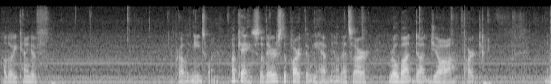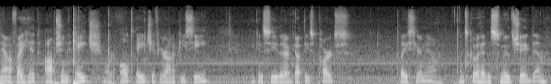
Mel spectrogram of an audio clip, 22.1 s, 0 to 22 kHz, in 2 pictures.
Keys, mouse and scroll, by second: 8.7 middle click, 10.0 KP_3, 13.2 alt+h, 15.5 scroll down 1, 17.8 click, 19.4 click.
